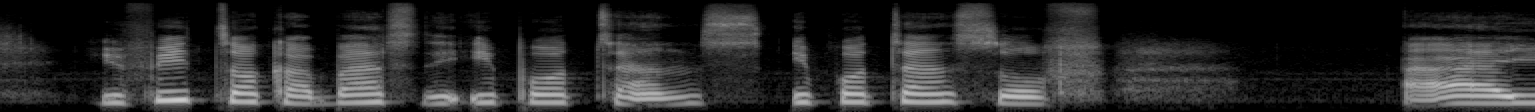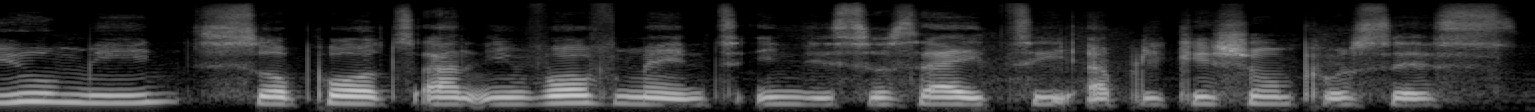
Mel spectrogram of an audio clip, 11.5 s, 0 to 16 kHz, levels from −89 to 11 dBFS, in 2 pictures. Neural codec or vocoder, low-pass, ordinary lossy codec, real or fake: autoencoder, 48 kHz, 128 numbers a frame, DAC-VAE, trained on Japanese speech; 14.4 kHz; none; fake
